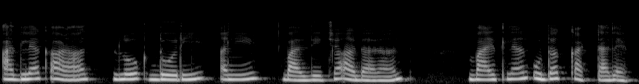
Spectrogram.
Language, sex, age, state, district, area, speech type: Goan Konkani, female, 18-30, Goa, Salcete, urban, spontaneous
